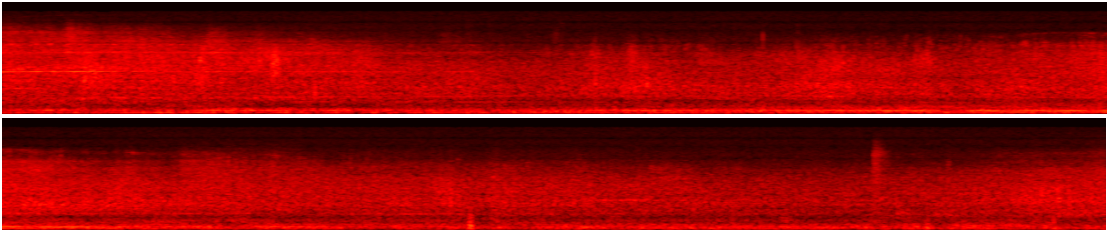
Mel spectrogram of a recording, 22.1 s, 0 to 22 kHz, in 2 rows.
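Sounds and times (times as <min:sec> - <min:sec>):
diesel locomotive engine drone: 0:00.0 - 0:22.0.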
